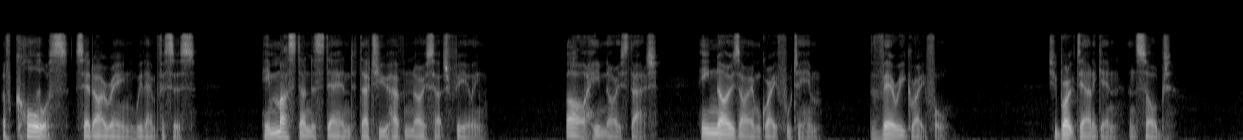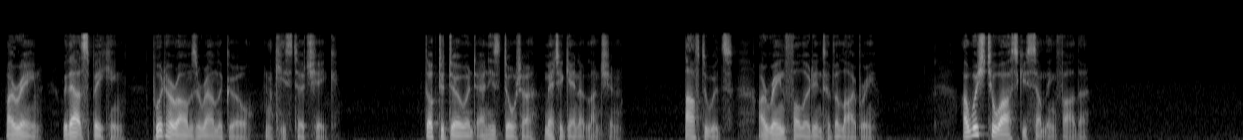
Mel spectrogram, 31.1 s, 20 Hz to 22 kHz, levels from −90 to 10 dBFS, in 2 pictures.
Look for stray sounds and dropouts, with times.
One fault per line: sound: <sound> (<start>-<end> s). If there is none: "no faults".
no faults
